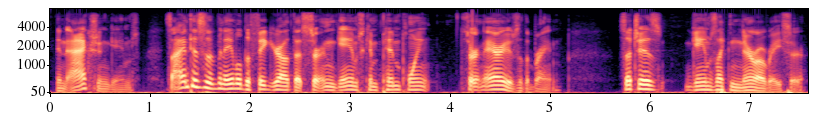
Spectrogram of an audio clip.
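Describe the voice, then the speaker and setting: A young adult man delivers an informal talk to an audience, keeping it conversational and emphatic and repeating phrases for stress. His medium-pitched voice is a little bright, captured with no echo and lo-fi sound quality.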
